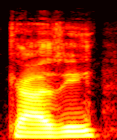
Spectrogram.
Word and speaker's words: Kazii: It's Kazii.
